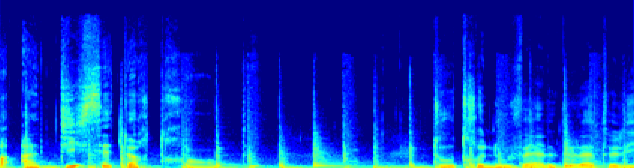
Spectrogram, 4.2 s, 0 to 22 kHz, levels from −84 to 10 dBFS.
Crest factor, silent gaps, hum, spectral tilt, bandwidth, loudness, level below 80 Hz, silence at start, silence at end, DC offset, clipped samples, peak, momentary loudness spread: 20 dB; none; none; -6 dB/octave; 19 kHz; -24 LUFS; -42 dBFS; 0 s; 0 s; under 0.1%; under 0.1%; -4 dBFS; 12 LU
